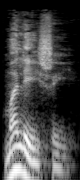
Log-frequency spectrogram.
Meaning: least, slightest: superlative degree of ма́лый (mályj)
- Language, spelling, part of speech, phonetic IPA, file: Russian, малейший, adjective, [mɐˈlʲejʂɨj], Ru-малейший.ogg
